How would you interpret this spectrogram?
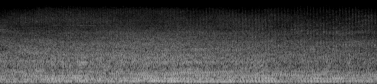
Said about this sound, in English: I just crossed the street. There's 10 motorcycles coming right at us.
